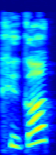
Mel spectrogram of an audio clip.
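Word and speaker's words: 그것: is near the other speaker you can say kugot okay and how about if the object that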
